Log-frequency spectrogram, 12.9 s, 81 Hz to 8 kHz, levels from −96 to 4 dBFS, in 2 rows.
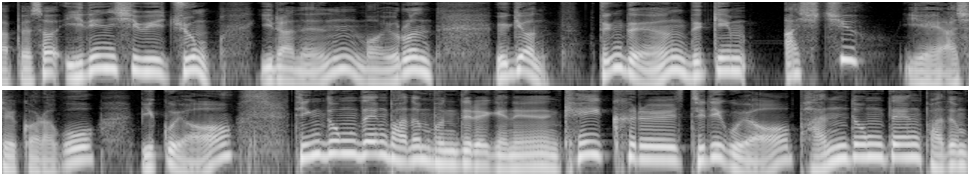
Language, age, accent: Korean, 40-59, native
